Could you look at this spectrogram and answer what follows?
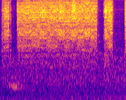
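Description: Spray paint hisses out in long continuous bursts close to the listener, broken by two brief pauses before spraying resumes.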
